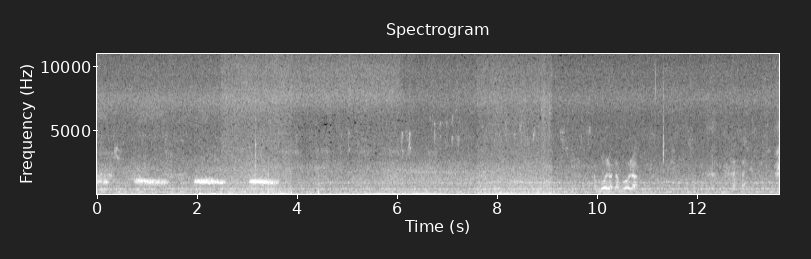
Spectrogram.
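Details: Flying swarm of wild honeybees, caught using a lemon balm lure. A constant deep buzzing drone fills the recording, with three short bright chirps early on and a few scattered higher calls near the end.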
